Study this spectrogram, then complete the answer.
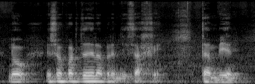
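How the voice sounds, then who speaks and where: The speech comes at a very fast pace with audible room echo. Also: man. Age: 60s. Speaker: HR executive and psychologist. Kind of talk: casual interview conversation.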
